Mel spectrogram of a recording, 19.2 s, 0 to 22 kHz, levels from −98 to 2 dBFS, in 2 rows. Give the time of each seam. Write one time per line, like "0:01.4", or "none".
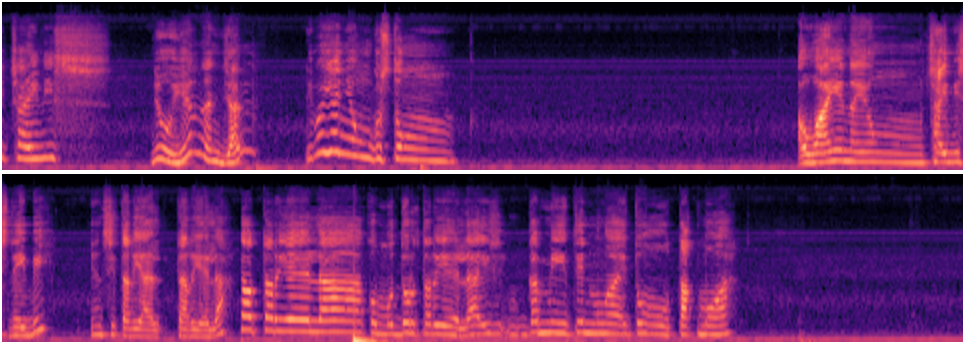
0:11.9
